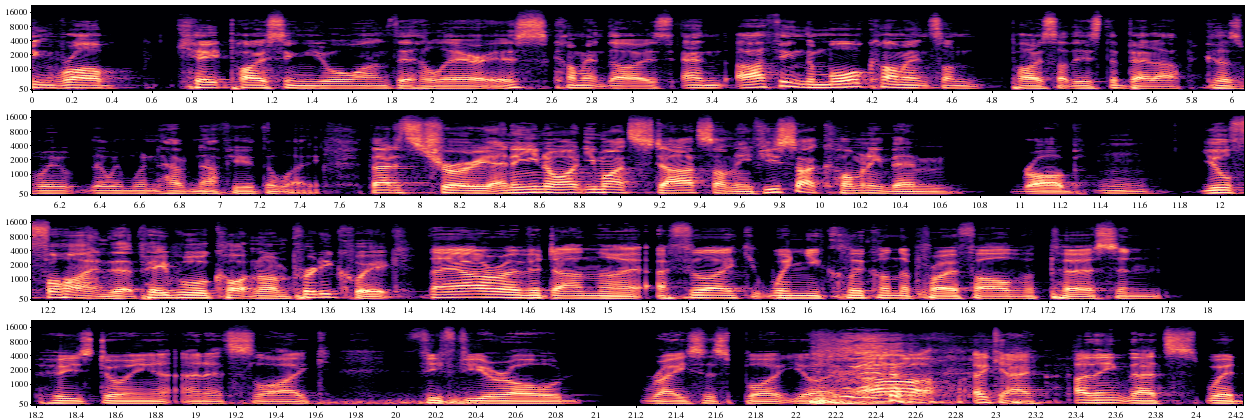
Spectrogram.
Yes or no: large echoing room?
no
